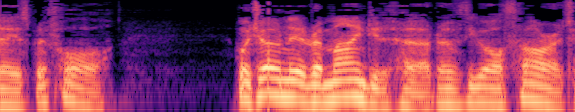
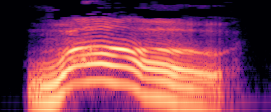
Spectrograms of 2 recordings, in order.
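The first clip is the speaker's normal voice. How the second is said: loud, drawn-out, stagey, theatrical cry of whoa; 6 semitones higher, 5 dB louder than usual. A big man in a tweed coat exclaims after running into Evie, theatrical catchphrase voice. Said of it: "he exclaimed in one of those theatrical catchphrase voices".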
